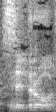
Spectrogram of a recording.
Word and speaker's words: Cedraux: Poi abbiamo ascoltato invece, cari amici, Oggi è Weekend di Cedraux. – Cedro si pronuncia, è francese.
